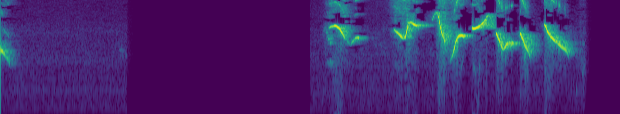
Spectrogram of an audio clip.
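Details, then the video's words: A short whistled note, then silence, then a Vermilion cardinal bursts into a phrase of about eight loud, clear whistles that rise and fall, the last ones dropping steeply. "Cardenal Guajiro Canto!"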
